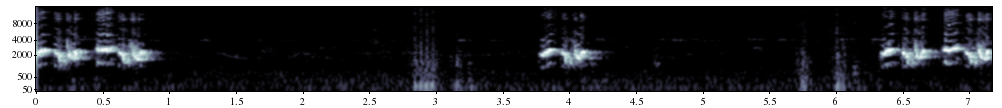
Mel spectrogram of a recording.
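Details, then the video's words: Bulbul song used to train young bulbuls: short, fluty warbled phrases come in three bursts a few seconds apart, separated by quiet gaps with faint low knocks. "تغريد بلابل ابو شعيب لتخريج البلابل"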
